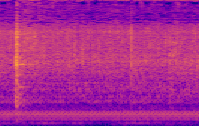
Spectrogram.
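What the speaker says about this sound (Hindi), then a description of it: "ये देखिए प्याज हमने ब्राउन करना है, हल्का ब्राउन करना है," Onions browning lightly in a pan for a red kidney bean curry, a soft steady sizzle with one sharp scrape of a stirring utensil near the start and a fainter one later.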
